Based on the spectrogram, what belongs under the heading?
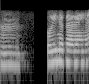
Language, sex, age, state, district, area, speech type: Hindi, female, 30-45, Uttar Pradesh, Varanasi, rural, conversation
